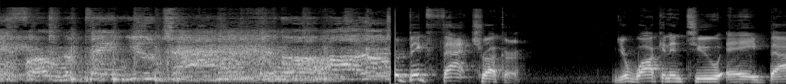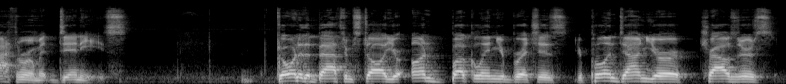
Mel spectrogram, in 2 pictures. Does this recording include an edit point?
yes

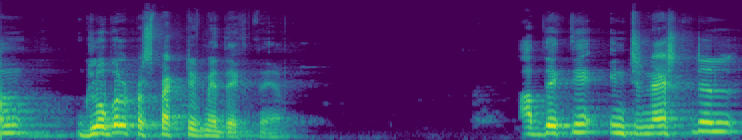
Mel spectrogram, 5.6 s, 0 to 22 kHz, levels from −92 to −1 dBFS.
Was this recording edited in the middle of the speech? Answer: no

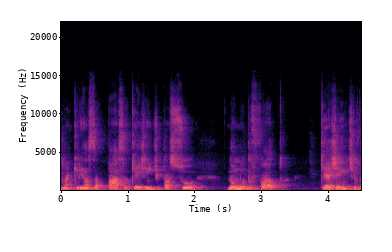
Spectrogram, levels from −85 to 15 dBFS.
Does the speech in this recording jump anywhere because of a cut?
no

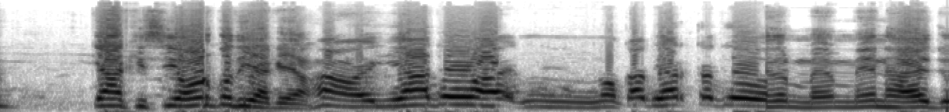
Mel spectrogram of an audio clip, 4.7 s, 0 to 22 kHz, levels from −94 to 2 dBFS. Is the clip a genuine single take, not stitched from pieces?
no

